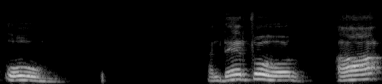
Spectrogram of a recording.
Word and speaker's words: Om: The combination of A and U is pronounced as Om.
